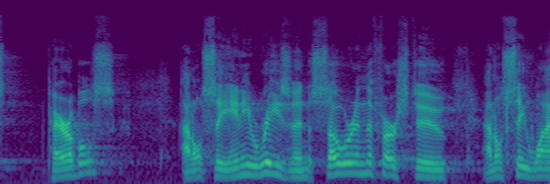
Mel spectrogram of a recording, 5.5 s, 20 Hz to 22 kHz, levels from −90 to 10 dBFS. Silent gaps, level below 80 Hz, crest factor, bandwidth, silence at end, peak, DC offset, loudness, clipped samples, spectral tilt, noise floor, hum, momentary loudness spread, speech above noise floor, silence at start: none; -78 dBFS; 22 dB; 16 kHz; 0 s; -8 dBFS; under 0.1%; -27 LUFS; under 0.1%; -3 dB/octave; -61 dBFS; none; 12 LU; 34 dB; 0 s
